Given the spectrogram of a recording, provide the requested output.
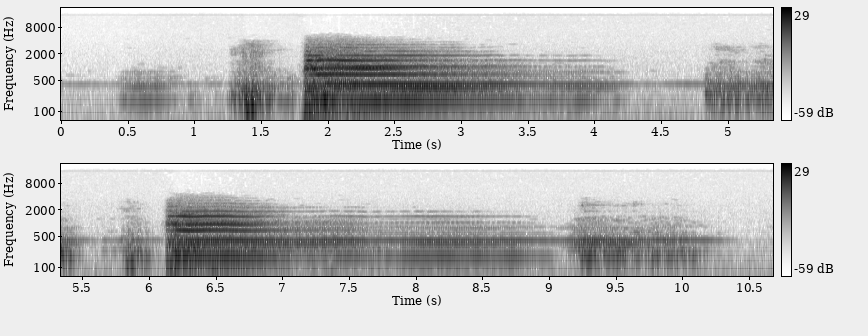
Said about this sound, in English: And now let us go for a minute to the belfry of Independence Hall and listen to the replica of the Liberty Bell as it tells the world that Edison's light has been born anew.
